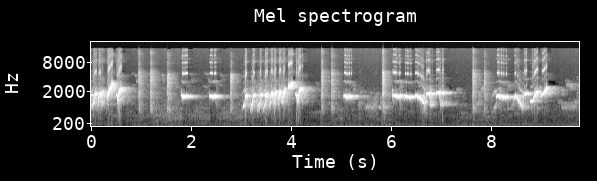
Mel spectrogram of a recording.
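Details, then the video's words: White-rumped shama song used to trigger another bird's reply: rich mellow whistles and warbled phrases interspersed with sharp clicks, delivered in bursts separated by short silences. "SUARA MURAI BATU biar EMOSI NYAUT jadi GACOR BONGKAR MATERI ISIAN | PANCINGAN MURAI"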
